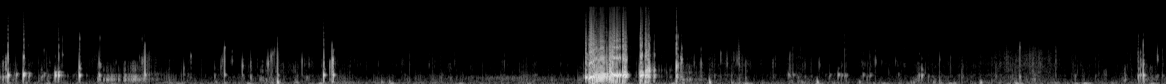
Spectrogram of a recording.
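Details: Stomach growling recorded as ASMR: gurgling, bubbling abdominal sounds with scattered pops and one loud rumbling burst.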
